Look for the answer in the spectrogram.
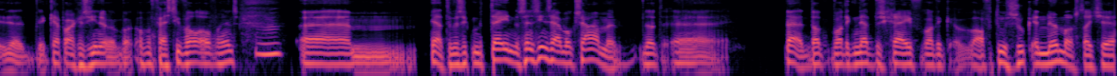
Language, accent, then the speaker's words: Dutch; Horst, Limburg, Netherlands; ik kom uit Horst, of uit Amerika, gemeente Horst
